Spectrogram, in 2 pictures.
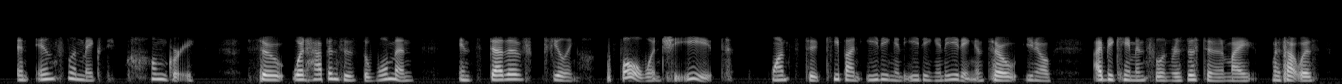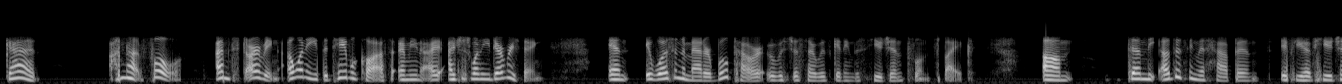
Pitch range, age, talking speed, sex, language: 180-230 Hz, 40-59, 200 wpm, female, English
